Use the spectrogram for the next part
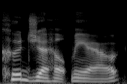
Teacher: And notice how the sounds actually change. Sometimes sounds blend together, like the D and Y and could you making a J sound.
